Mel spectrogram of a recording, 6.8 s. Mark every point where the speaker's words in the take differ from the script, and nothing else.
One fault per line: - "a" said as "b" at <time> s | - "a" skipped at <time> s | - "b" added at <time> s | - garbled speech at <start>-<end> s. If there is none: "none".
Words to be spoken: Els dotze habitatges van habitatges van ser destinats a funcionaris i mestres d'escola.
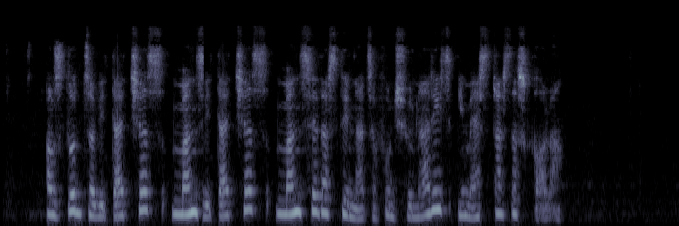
none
